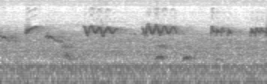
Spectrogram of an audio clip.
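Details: Morning bird song with rapid trilled, wavering whistles and a few rising chirps, heard over a constant low background hum.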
